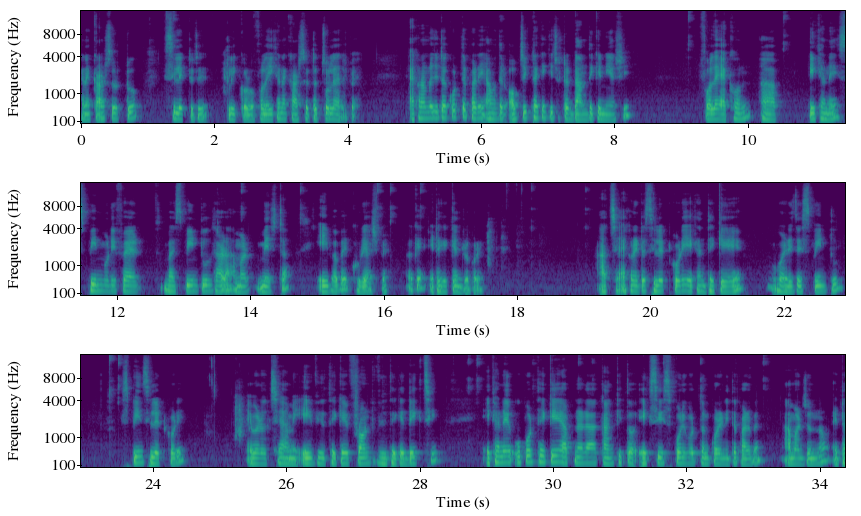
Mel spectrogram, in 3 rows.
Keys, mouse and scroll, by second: 2.7-4.0 middle drag, 4.0 KP_1, 6.4 click, 18.3-19.4 middle drag, 19.4 Tab, 23.4-25.6 drag, 25.7 KP_1, 28.8 click.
